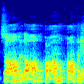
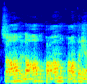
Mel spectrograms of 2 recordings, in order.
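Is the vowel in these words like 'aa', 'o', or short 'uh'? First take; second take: aa; aa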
